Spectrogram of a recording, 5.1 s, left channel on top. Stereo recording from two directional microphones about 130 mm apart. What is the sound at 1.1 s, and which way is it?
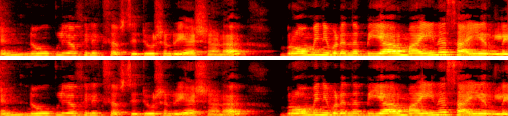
A woman's voice, 15° left (ahead or behind).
